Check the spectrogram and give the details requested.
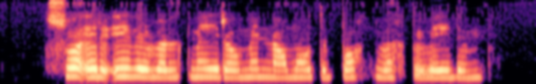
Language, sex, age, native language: Icelandic, female, 13, Thai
